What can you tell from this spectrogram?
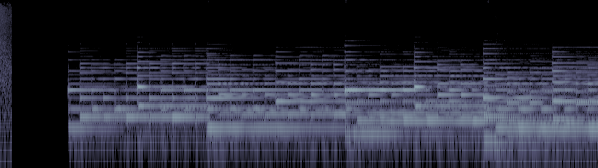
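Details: Gentle electric piano music with sustained chords plays after a brief silent start, and no animal is heard.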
